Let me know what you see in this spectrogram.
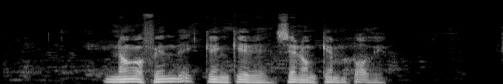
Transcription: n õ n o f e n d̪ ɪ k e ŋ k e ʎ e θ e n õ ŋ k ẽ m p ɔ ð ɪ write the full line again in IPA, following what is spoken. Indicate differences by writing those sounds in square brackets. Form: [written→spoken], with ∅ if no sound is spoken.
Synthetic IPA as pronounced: n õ [n→ŋ] o f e n d̪ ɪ k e ŋ k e [ʎ→ɾ] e [θ→s] e n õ ŋ k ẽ m p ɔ ð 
